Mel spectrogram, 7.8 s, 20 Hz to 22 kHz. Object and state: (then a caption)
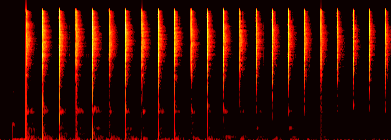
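Steel Newton's cradle balls clicking. The chrome steel balls of a Newton's cradle are released by hand and swing, clicking against each other 23 times at a steady pace of about three per second. Each click is short, sharp and bright, with almost no low end, and the clicks grow slowly quieter as the swing dies down.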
